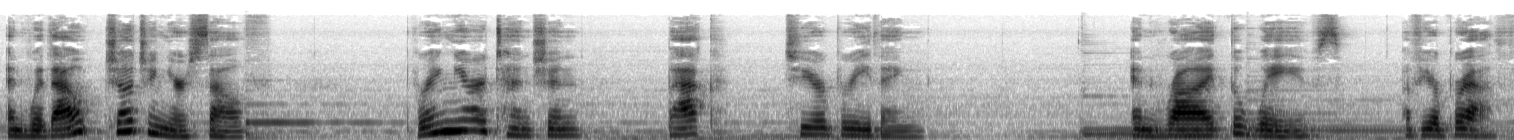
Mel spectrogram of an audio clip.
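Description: A woman leading a guided meditation as host and teacher, in a calm, soothing, meditative manner. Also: sits low, takes it slowly, long pauses. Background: plucked guitar music.

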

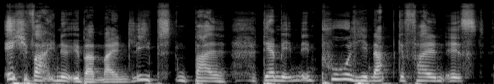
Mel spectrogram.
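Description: Man doing a shrill whiny princess. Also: sing-song, normal speed. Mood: sobbing. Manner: sobbing, shrill. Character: whiny spoiled young princess.

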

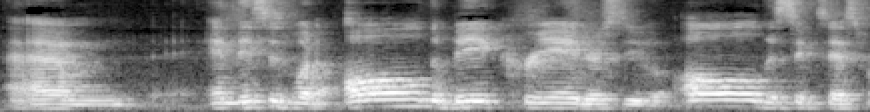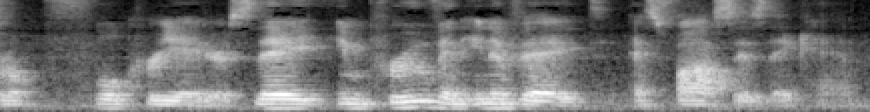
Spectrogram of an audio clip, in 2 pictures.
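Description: A Dutch YouTuber from the Netherlands, a native Dutch speaker, answers interview questions as a guest with a mid-range, slightly mellow voice at a measured pace. He is emphatic, repeats his points, and checks agreement with "right?". Recorded from a distance, the sound is roomy and off-mic.

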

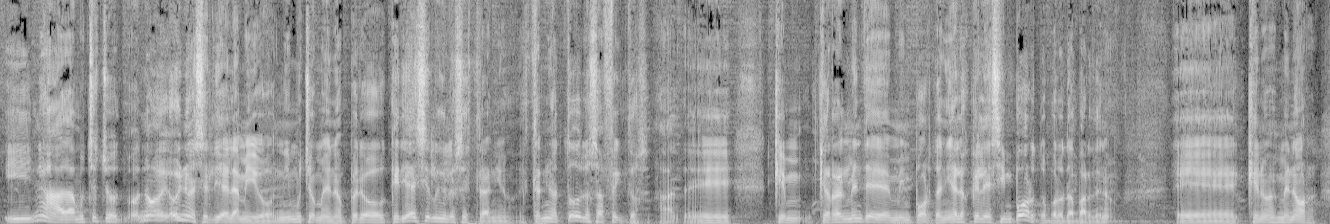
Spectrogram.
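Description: A man's voice: on the low side, sing-song, moderate pace, gravelly, darkish tone. A man with an Argentine Spanish accent, talking in a casual, rambling, emotional way as a host, with many restarts. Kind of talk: casual on-air chat.

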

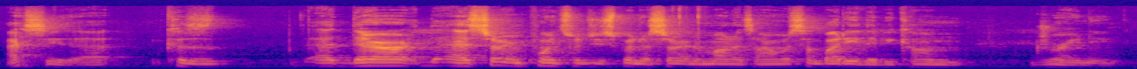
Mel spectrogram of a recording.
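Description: A man's voice: mid-range voice, quick pace, sharp tone. A young man co-hosting a podcast, talking in a casual conversational way. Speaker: podcast co-host. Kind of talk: casual chat.

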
